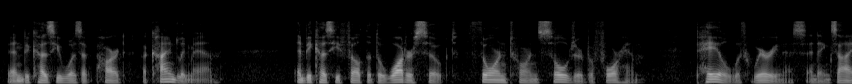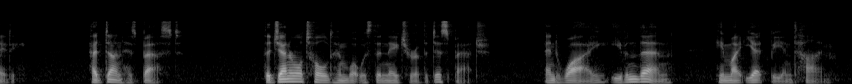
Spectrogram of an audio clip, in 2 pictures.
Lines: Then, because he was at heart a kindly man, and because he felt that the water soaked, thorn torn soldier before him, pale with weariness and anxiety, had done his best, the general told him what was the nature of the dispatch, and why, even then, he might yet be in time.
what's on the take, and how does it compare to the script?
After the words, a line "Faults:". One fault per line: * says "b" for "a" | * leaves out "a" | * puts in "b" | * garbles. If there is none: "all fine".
And, because he was at heart a kindly man, and because he felt that the water soaked, thorn torn soldier before him, pale with weariness and anxiety, had done his best, the general told him what was the nature of the dispatch, and why, even then, he might yet be in time.
Faults:
* says "And" for "Then"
